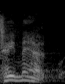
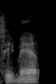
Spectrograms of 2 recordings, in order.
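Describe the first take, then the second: First: The greeting is said in an excited way. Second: The greeting is said in a subdued way.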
